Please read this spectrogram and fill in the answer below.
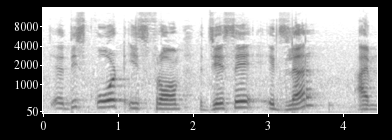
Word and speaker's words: Itzler: you can find him Jesse itzler it says yes so we will pronounce that way if you want to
